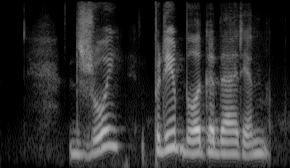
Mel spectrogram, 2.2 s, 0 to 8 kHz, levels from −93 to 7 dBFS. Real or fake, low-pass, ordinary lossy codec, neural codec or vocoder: fake; none; none; codec, 16 kHz, 2 kbps, X-Codec, HuBERT features, trained on LibriSpeech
